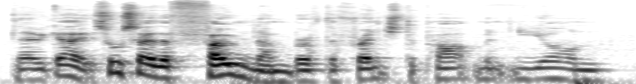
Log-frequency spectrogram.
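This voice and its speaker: A man's voice: on the high side, fairly quick, mellow, husky. A man co-hosting a podcast, chatting casually about a video game in a rambling, joking way with many fillers. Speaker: podcast co-host.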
